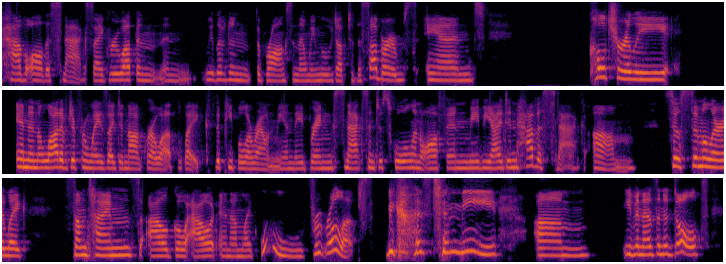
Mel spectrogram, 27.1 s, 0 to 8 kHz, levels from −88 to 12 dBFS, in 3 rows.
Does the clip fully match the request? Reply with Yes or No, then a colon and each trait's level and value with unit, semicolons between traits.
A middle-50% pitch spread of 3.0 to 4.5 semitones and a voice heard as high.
Yes: average, 3.6 semitones; high, 240 Hz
